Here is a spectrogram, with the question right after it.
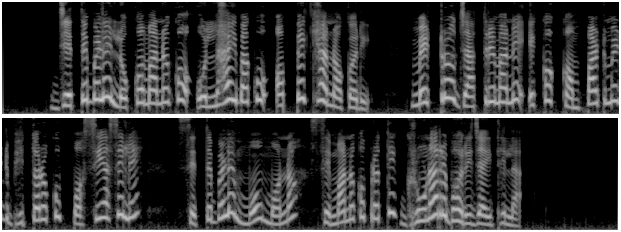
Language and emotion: Odia, disgusted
